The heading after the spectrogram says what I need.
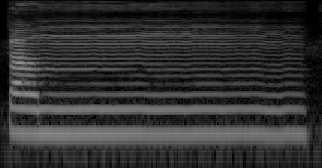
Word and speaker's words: vam: Chant its sound, lam, pronounce lum, lum, lum. At your sacral chakra, sound your sacrum, chant vam, bum.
